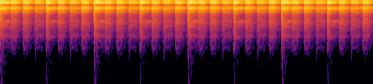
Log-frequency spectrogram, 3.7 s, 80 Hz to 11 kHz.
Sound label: Shaker Loop, 128 BPM; Vengeance Samples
